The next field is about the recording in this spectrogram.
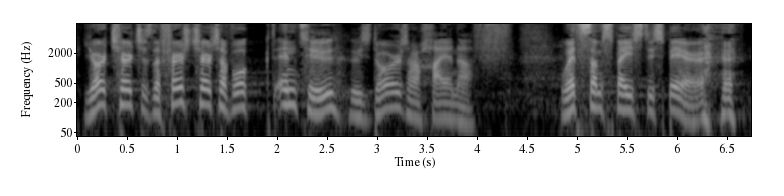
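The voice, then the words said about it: Mixed Dutch, Canadian, Afrikaans accent. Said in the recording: “why does he sound so strange? My accent is all messed up. It's a mixture of Dutch, Canadian, and actually Afrikaans.”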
